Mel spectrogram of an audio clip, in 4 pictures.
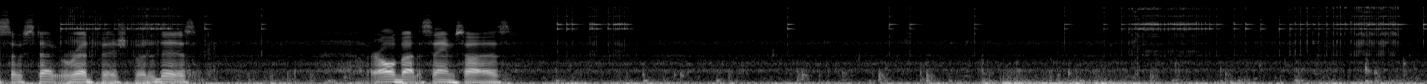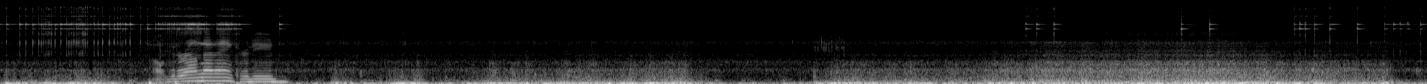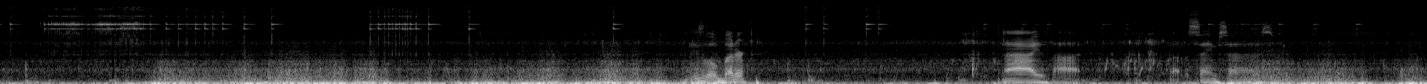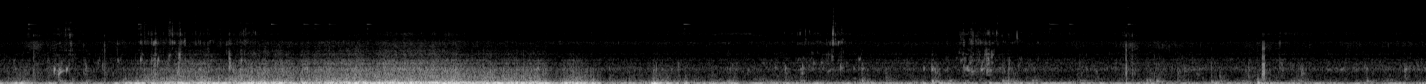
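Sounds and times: wind buffeting microphone: 0:00.0 - 0:57.0
fishing reel drag clicking: 0:00.6 - 0:02.8, 0:05.6 - 0:06.4, 0:10.6 - 0:17.2, 0:27.2 - 0:31.4, 0:32.2 - 0:33.4.

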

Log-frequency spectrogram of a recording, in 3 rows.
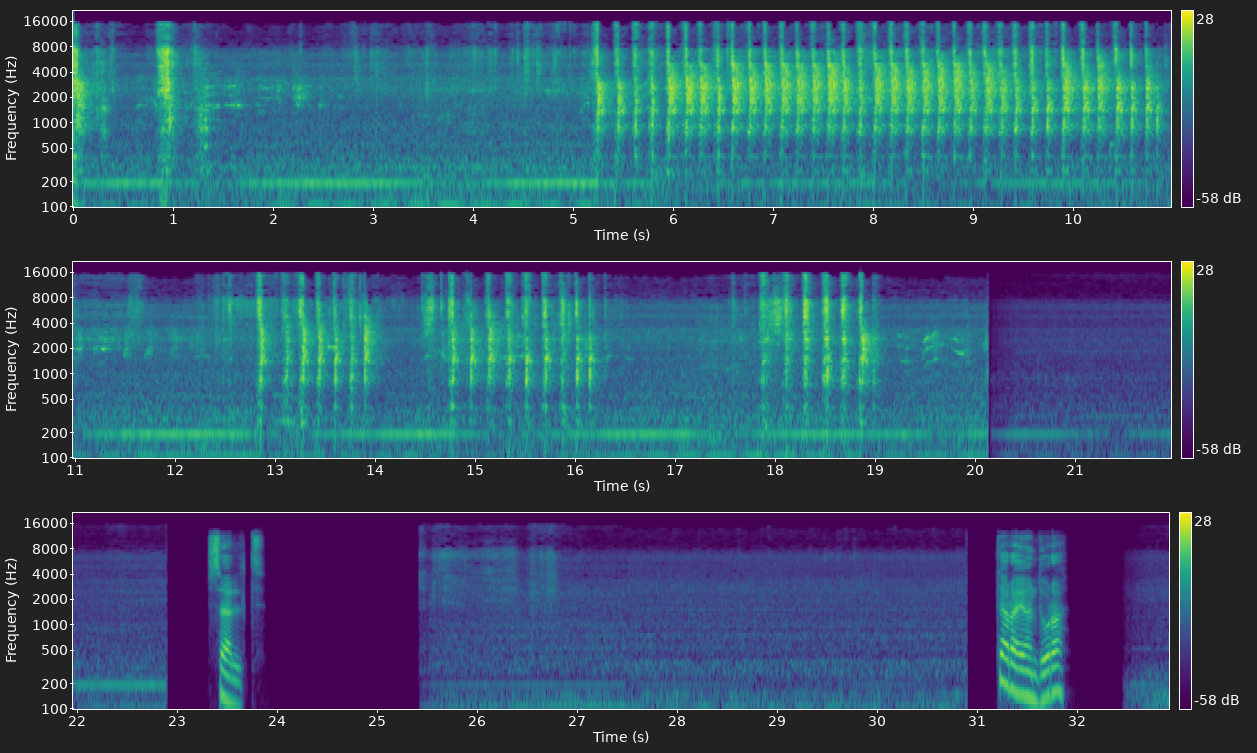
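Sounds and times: steady low hum: 0:00.0 - 0:22.9, 0:25.4 - 0:30.9.

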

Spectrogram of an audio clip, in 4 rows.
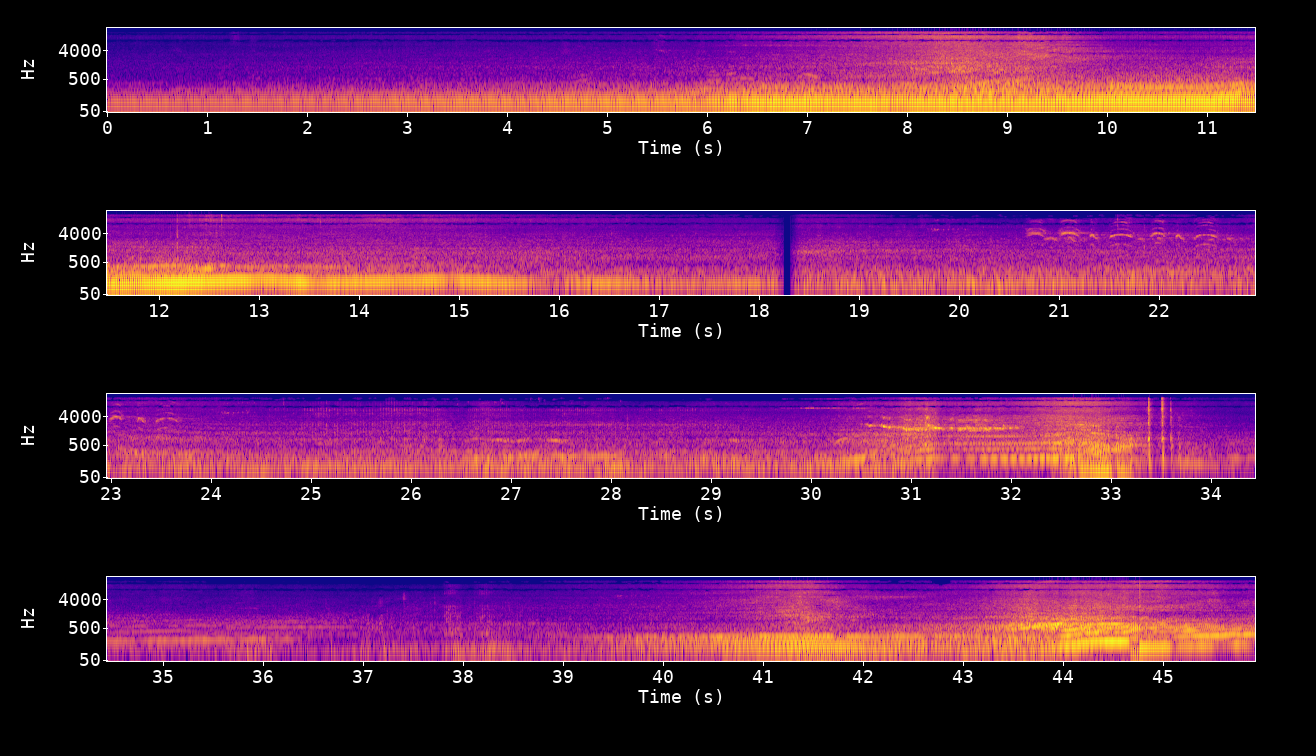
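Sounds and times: street traffic: 0:00.0 - 0:45.9
car accelerating hard: 0:40.5 - 0:45.9.

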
